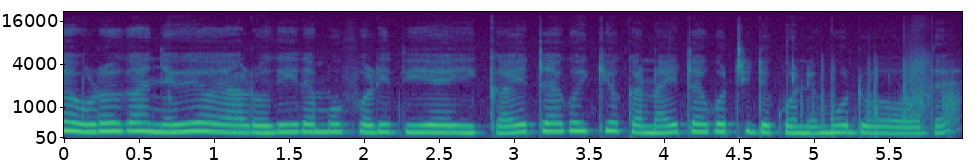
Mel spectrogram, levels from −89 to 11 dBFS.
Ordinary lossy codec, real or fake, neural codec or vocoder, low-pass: none; real; none; 19.8 kHz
